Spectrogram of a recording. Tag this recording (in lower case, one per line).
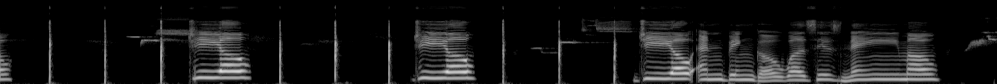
speech
kid speaking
